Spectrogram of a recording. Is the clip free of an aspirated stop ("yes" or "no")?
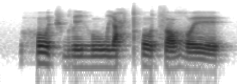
no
